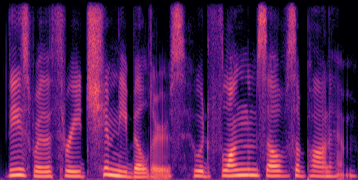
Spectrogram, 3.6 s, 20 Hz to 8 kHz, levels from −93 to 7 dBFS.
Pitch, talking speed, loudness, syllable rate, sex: 220 Hz, 200 wpm, -17 LUFS, 5.8 syllables/s, female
